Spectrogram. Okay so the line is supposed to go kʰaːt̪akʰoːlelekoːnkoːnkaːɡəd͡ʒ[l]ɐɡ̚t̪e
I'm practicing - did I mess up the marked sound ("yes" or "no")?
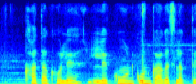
no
